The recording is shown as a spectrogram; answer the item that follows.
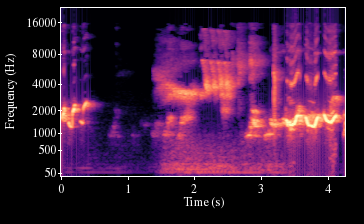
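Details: Night lure song of a white-rumped shama to make birds sing freely; short warble, a pause, a buzzy high rasp over a low hum, then loud looping whistled notes.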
